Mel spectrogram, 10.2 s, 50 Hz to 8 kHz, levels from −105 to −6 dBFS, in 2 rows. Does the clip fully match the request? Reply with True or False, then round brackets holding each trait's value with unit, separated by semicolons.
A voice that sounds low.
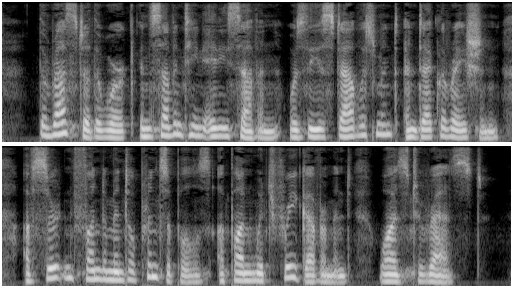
False (160 Hz)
